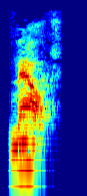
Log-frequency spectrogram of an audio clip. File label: "MOUTH", american; PHONETIC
